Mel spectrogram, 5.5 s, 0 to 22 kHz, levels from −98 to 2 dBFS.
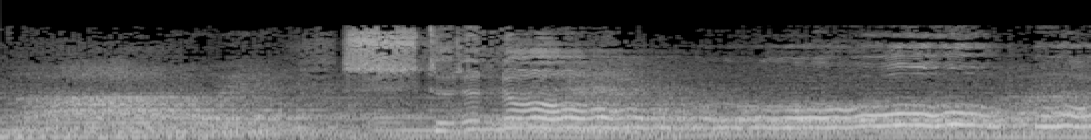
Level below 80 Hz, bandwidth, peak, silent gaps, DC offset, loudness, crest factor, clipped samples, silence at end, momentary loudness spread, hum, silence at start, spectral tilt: -38 dBFS; 11.5 kHz; -8 dBFS; none; under 0.1%; -24 LUFS; 16 dB; under 0.1%; 0 s; 7 LU; none; 0 s; -4.5 dB/octave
